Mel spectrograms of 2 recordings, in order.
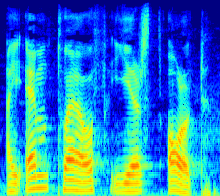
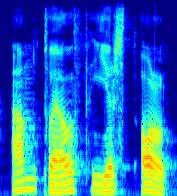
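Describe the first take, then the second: First: I am is said as two full words. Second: I am is shortened into one syllable. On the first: "bisa kita jawab I am twelve years old" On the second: "kita singkat I am menjadi am"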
